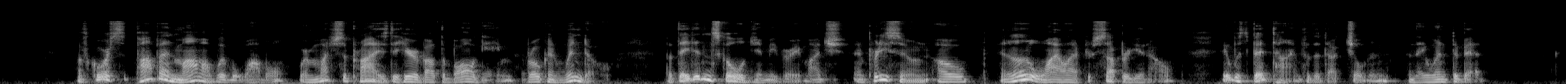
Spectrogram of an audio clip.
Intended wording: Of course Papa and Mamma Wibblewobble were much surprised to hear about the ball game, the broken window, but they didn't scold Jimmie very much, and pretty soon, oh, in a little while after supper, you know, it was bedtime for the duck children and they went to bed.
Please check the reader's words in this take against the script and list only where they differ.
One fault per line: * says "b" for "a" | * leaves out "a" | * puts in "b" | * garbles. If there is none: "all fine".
all fine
